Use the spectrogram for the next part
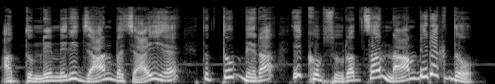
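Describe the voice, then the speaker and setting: A woman's voice: medium pitch, sing-song, unhurried, breathy edge, dry recording. A woman voicing a friendly, loyal talking monkey in a cartoon moral story, chatty and full of exclamations. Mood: eager, delighted.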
